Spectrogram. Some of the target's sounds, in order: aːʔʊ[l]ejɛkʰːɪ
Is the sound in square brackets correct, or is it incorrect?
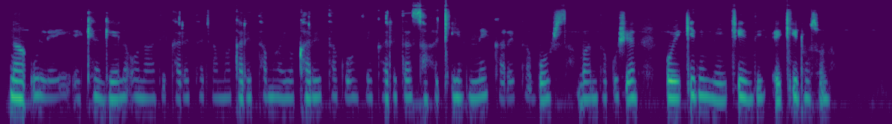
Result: correct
